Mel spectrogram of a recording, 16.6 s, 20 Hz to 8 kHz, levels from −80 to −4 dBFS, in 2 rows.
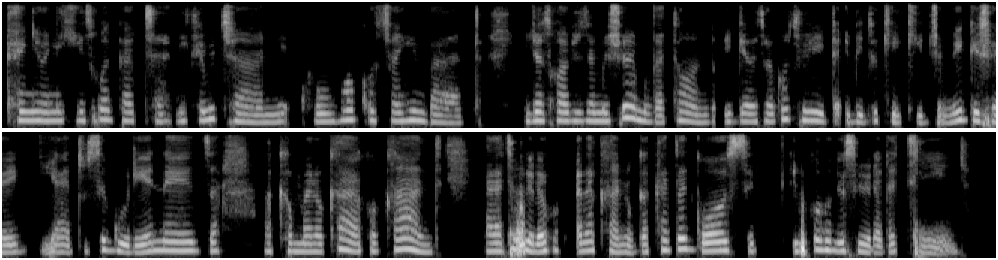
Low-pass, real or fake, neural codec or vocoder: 7.2 kHz; fake; codec, 44.1 kHz, 3.4 kbps, Pupu-Codec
